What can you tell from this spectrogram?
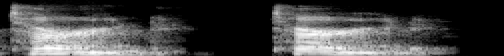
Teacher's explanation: Pulei do som do N para o D. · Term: som de D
